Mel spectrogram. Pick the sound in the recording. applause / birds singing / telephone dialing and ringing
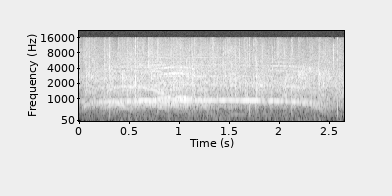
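applause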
